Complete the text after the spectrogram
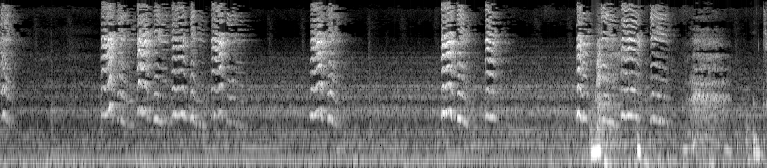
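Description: A dog squeaks a rubber toy repeatedly.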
